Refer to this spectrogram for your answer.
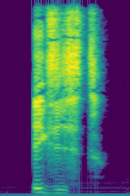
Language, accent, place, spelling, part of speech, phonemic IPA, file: French, France, Lyon, existe, verb, /ɛɡ.zist/, LL-Q150 (fra)-existe.wav
- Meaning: inflection of exister: 1. first/third-person singular present indicative/subjunctive 2. second-person singular imperative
